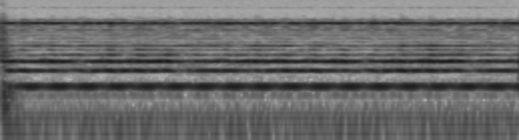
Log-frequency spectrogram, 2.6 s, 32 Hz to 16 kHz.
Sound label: B-3 Chorus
